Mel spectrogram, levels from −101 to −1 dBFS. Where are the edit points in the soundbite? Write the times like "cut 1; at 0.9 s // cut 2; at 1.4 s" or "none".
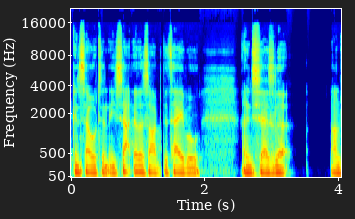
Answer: cut 1; at 1.4 s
